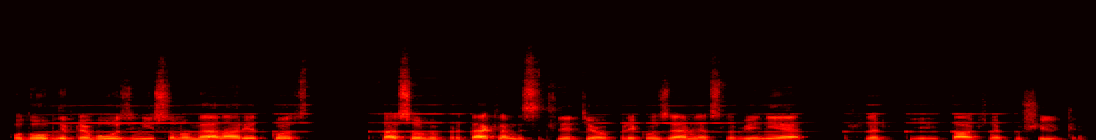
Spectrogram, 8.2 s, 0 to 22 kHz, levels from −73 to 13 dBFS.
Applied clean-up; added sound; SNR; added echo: neural mask model RNNoise.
